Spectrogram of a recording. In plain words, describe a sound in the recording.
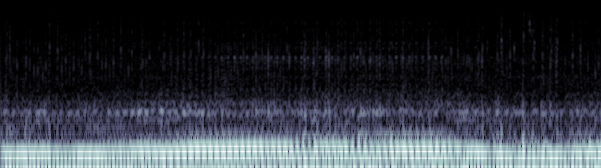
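A car drives past close by.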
